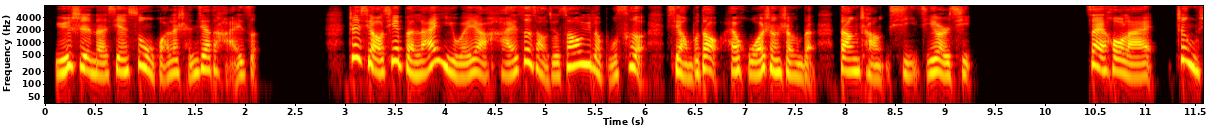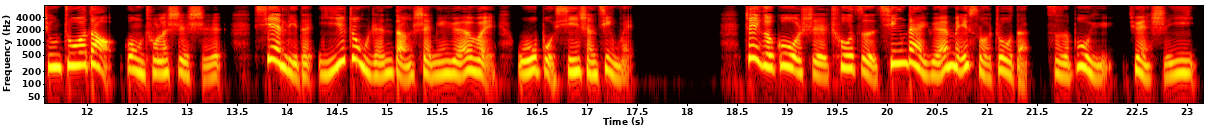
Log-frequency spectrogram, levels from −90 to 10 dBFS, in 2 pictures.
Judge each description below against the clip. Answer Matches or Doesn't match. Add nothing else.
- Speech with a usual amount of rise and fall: Doesn't match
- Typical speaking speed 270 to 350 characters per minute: Doesn't match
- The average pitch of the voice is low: Doesn't match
